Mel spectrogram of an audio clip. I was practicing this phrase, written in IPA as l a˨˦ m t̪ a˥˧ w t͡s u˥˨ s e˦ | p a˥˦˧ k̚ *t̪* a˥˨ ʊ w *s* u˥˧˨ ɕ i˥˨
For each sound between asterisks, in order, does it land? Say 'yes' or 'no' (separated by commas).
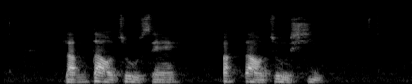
yes, no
